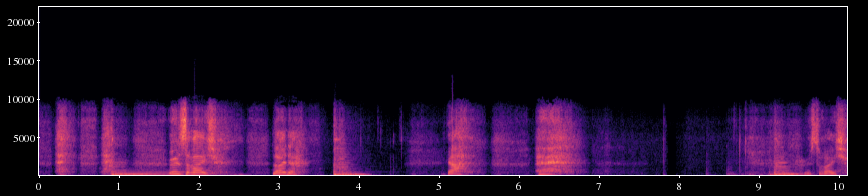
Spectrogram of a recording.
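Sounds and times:
person gasping for air: 0.0 - 1.6, 4.6 - 7.3, 8.8 - 9.5
speech: 1.7 - 3.4, 5.1 - 5.5, 6.2 - 6.6, 9.6 - 10.0.

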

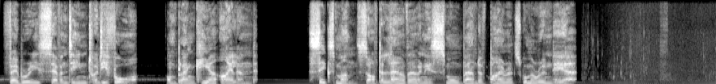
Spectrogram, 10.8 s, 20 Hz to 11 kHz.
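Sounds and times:
speech: 0.1 - 3.9, 4.6 - 8.8
small rowboats being rowed up to a beach: 8.6 - 10.7.

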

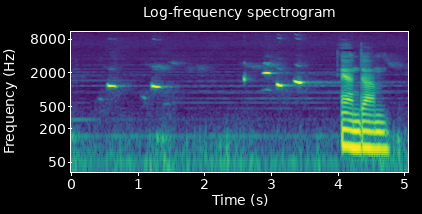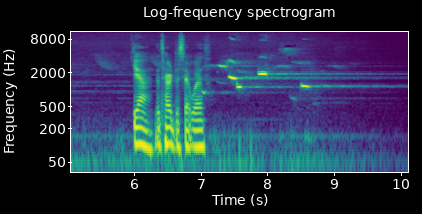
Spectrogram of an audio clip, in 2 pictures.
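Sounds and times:
lone bird giving a flute-like whistled mating call: 0.4 - 1.7, 2.6 - 3.6, 7.0 - 9.8
speech: 4.1 - 4.8, 6.0 - 7.2.

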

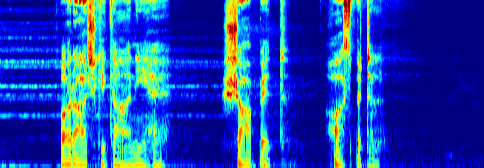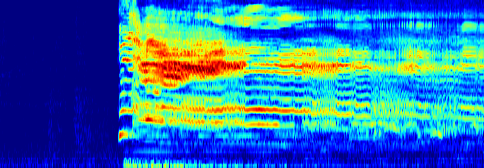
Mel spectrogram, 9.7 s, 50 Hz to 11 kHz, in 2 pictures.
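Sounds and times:
speech: 0.6 - 3.9
loud high-pitched scream: 6.0 - 9.6.

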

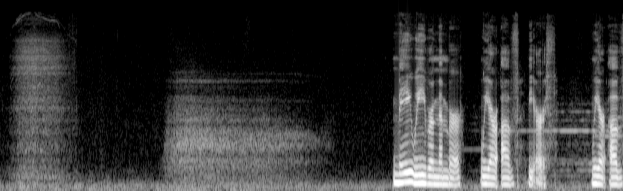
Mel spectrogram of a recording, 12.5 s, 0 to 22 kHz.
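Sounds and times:
group taking a deep breath in unison: 0.2 - 1.6, 3.3 - 6.7
speech: 7.9 - 11.2, 11.8 - 12.4.

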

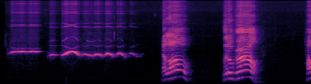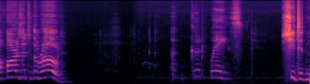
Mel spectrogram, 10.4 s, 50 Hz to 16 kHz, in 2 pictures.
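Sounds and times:
young man whistling: 0.1 - 2.4
speech: 2.7 - 4.4, 5.1 - 6.3, 8.4 - 9.3, 9.9 - 10.3.

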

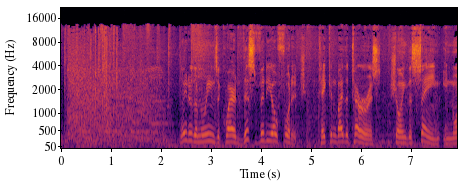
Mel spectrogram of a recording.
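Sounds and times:
suicide truck bomb explosion at a checkpoint in Ramadi Iraq: 0.0 - 2.2
speech: 2.4 - 7.9.

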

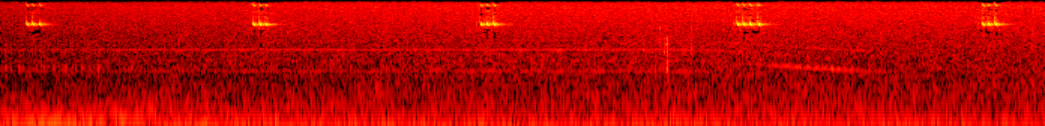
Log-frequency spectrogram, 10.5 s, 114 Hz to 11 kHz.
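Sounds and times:
quiet low hum: 0.0 - 10.4
crickets chirping in short trills: 0.2 - 0.5, 2.5 - 2.8, 4.8 - 5.1, 7.3 - 8.5, 9.8 - 10.1.

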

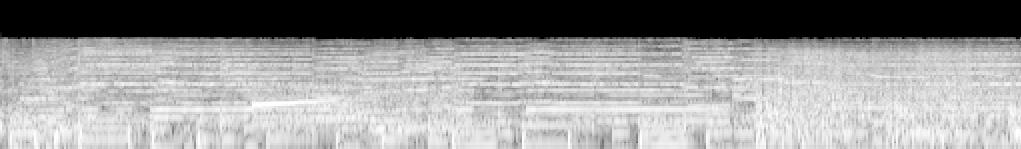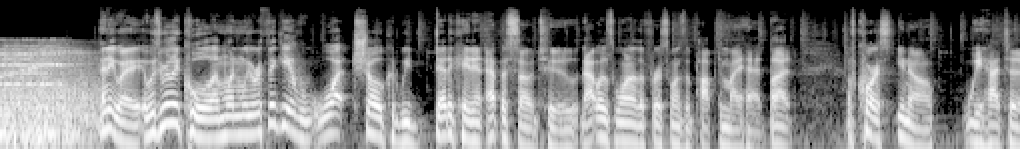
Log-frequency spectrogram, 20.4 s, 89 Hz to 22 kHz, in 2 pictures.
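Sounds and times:
loud brassy TV show theme tune: 0.0 - 11.4
booming explosion: 7.5 - 11.3
speech: 11.2 - 20.3.

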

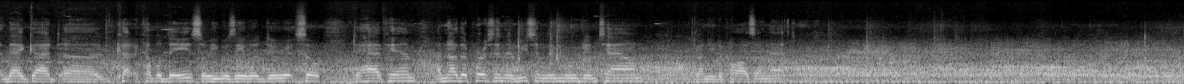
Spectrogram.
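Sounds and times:
helicopter engine and rotor drone overhead: 0.0 - 11.8
speech: 0.1 - 8.2.

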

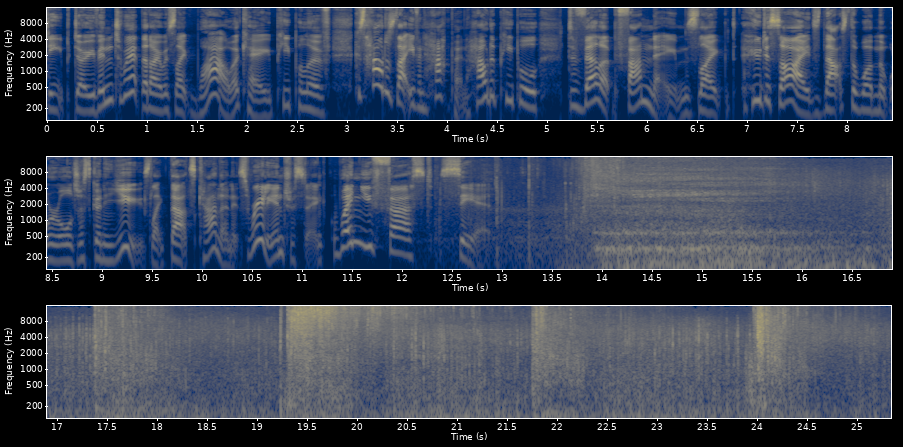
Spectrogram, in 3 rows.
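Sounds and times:
speech: 0.0 - 14.0
deep booming footfalls of a giant creature: 13.0 - 25.3
constant low rumble: 13.5 - 25.3
brief tonal groan: 13.6 - 17.0.

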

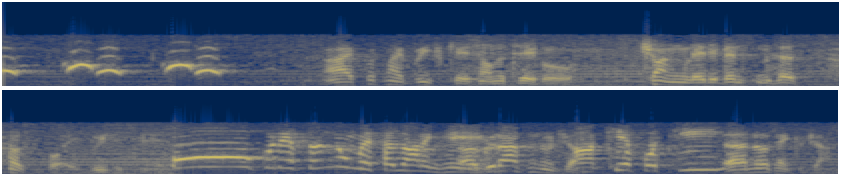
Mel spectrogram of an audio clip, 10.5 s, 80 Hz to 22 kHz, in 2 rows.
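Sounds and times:
cuckoo clock calling two-note cuckoo: 0.0 - 1.6
speech: 2.1 - 6.4, 7.5 - 10.4.

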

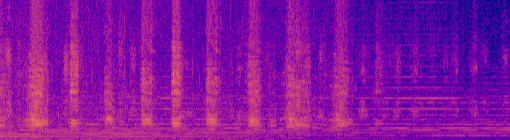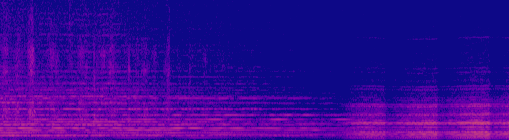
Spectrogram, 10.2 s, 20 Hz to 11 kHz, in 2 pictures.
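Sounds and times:
ducks quacking: 0.0 - 6.8
sustained musical tones: 0.0 - 10.1.

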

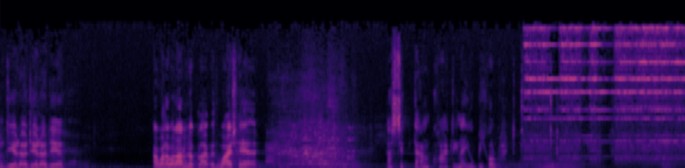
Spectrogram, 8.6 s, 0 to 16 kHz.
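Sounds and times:
speech: 0.0 - 1.0, 1.9 - 3.6, 4.8 - 7.1
laughter: 3.3 - 4.7
telephone bell ringing: 6.5 - 8.5.

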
